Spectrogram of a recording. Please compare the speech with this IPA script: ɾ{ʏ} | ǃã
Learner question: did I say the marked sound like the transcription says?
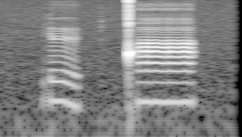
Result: yes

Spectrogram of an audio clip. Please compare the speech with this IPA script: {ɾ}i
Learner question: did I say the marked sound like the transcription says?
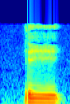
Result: yes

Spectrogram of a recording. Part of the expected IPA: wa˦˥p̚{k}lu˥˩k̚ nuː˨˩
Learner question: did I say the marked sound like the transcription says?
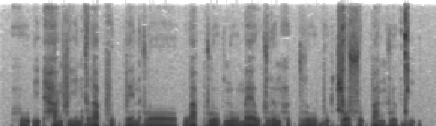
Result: yes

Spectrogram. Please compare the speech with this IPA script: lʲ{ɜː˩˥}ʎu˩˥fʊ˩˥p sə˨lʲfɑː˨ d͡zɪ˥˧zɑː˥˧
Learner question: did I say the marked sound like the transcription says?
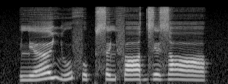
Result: yes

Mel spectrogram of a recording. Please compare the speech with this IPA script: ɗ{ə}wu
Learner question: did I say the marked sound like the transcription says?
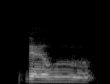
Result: no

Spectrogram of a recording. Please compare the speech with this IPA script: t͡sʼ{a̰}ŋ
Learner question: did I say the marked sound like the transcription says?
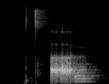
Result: yes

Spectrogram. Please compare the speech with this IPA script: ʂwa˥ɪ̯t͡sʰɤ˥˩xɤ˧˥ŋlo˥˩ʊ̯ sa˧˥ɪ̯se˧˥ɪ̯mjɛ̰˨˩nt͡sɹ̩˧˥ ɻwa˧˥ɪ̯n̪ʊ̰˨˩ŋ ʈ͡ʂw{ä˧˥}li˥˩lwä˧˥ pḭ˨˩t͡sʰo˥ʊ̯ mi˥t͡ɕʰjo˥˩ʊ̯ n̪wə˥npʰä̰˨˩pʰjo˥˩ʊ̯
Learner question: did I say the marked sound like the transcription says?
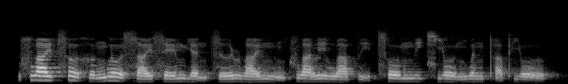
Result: no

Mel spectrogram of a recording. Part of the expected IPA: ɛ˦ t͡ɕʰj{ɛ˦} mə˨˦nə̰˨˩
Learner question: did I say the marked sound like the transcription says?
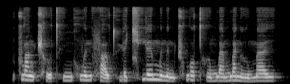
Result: yes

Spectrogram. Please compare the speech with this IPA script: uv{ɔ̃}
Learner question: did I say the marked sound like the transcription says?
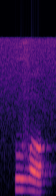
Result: no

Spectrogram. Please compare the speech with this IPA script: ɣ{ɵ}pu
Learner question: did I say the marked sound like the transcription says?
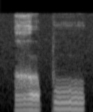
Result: no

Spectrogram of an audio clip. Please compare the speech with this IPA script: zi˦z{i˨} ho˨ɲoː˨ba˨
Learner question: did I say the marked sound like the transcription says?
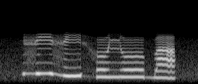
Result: yes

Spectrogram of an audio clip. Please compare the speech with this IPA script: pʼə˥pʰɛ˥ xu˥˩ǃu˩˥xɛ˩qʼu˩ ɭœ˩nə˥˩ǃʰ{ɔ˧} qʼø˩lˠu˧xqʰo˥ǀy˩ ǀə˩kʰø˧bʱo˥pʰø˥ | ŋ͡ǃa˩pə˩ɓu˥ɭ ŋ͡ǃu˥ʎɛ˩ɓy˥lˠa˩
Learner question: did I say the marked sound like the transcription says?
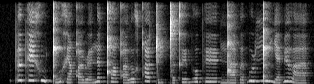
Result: yes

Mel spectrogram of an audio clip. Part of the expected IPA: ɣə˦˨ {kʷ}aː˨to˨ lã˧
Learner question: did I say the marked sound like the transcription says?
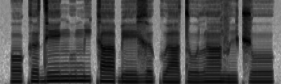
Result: yes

